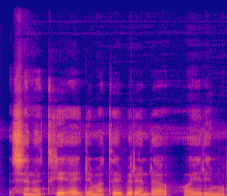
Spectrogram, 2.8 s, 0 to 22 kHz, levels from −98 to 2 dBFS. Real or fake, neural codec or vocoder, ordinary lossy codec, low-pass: real; none; none; none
